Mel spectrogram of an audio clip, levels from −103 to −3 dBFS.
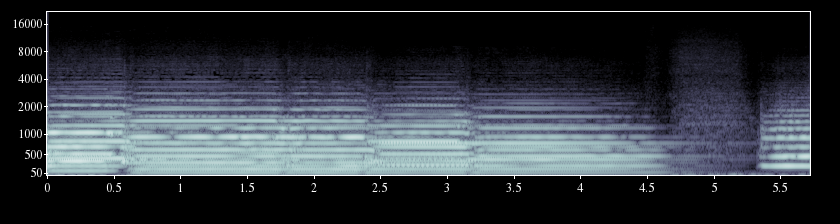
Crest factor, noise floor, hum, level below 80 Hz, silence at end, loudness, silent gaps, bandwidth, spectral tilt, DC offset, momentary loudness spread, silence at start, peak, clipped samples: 16 dB; -52 dBFS; none; -40 dBFS; 0 s; -20 LUFS; none; 4.4 kHz; -10.5 dB/octave; under 0.1%; 11 LU; 0 s; -4 dBFS; under 0.1%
